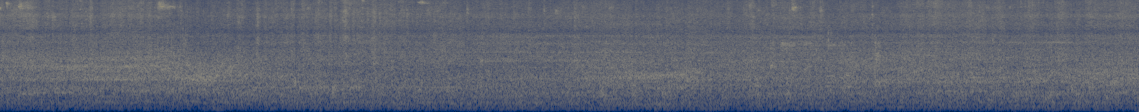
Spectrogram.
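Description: A long freight train rumbles and clatters steadily along the tracks close by.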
